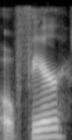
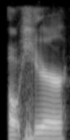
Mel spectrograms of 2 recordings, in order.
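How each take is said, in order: First: The middle consonant is an F sound. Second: The middle consonant is an H sound. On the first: The speaker calls it wrong. "I thought it was O P H. I put a P in there" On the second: The speaker calls it right. "I actually pronounced the people's name correctly"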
